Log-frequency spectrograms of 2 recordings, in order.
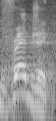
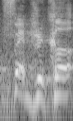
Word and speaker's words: Frederick: My name is Frederick. I will never say my name is Frederick or Fedrica as he once referred to me.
